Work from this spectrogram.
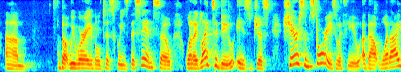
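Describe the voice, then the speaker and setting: Woman speaker, slightly low voice. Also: a little mellow. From United States and Malaysia, born in India. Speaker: guest speaker, spacecraft engineer. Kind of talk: informal public lecture with personal stories.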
